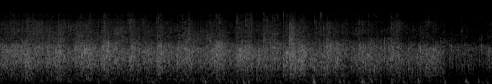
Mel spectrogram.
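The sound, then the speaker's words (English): An audience at a Mother's Day church service applauds steadily for several seconds, a dense wash of many hands clapping at once with no voices breaking through, fairly loud and sustained throughout. “Give them another big hand clap.”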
